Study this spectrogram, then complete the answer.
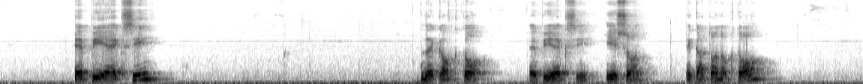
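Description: A man speaks calmly into a close microphone, explaining in short phrases.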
